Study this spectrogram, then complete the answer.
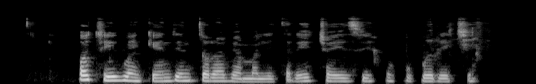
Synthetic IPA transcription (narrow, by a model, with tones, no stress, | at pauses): ɔ˦tʊ˨i˦ɡʷe˦ŋ̩˨ke˨n̩˦dɪ˦n̩˦tɔ˦ɾa˦bja˨ma˨le˨te˨ɾe˨˦t͡ʃɔ˦e˦zi˦o˦k͡pu˦k͡pe˦ɾe˦t͡ʃi˦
